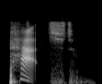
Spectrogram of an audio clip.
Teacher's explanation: if you're ending with an unvoiced ch then your Ed will also be unvoiced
